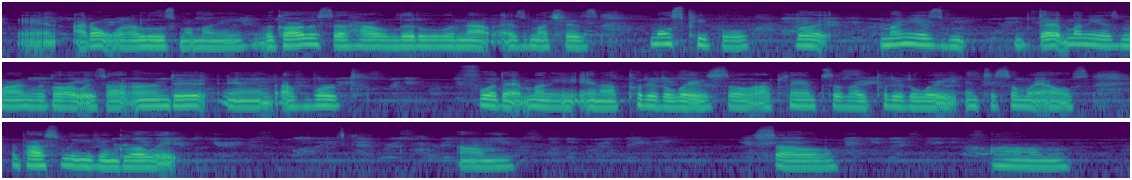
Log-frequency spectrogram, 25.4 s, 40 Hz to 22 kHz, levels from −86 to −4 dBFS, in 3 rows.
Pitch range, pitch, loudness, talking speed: 145-165 Hz, 155 Hz, -35 LUFS, 140 wpm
